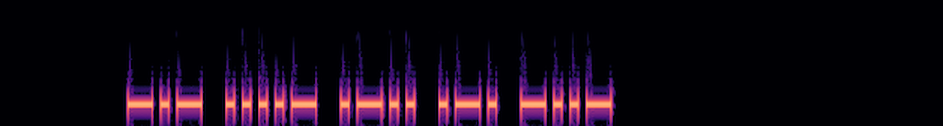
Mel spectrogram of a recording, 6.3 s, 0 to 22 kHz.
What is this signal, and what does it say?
Morse code, heard as a keyed tone, about 22 wpm, 700 Hz. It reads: K4LRX
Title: K1USN SST QSO Practice - 22wpm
